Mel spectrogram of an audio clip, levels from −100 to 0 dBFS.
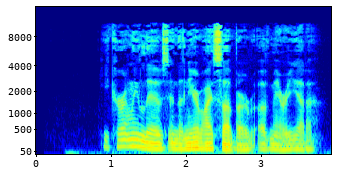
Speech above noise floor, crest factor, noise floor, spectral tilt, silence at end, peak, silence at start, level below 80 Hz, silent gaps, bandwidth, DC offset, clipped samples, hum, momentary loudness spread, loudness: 34 dB; 22 dB; -69 dBFS; -4 dB/octave; 0.2 s; -14 dBFS; 0.9 s; -48 dBFS; none; 11.5 kHz; under 0.1%; under 0.1%; none; 13 LU; -34 LUFS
